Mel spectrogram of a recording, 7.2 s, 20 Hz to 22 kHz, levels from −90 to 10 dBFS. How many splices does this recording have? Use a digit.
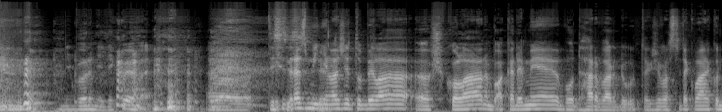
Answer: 0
